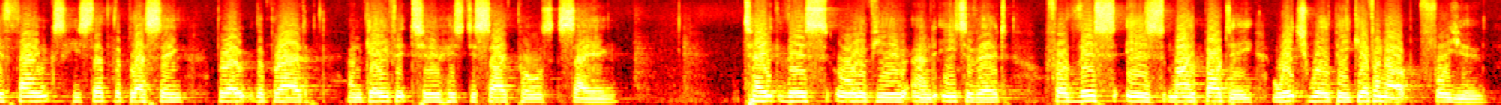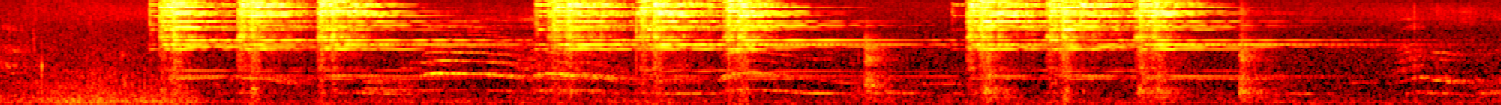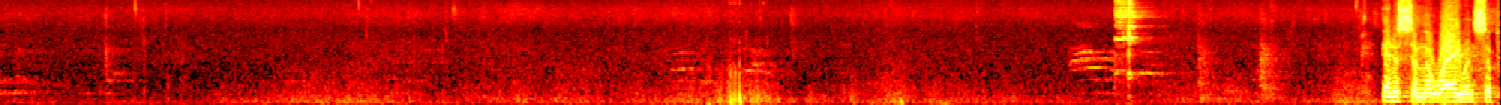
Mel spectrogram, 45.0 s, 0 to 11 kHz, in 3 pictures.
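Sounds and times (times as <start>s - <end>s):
altar bells jingling: 16.5s - 29.0s, 41.2s - 41.9s.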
